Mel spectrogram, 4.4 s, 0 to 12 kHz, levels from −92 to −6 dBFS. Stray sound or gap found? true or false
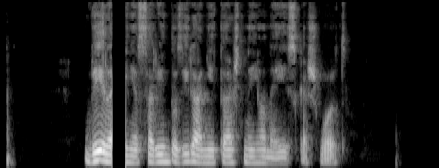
true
